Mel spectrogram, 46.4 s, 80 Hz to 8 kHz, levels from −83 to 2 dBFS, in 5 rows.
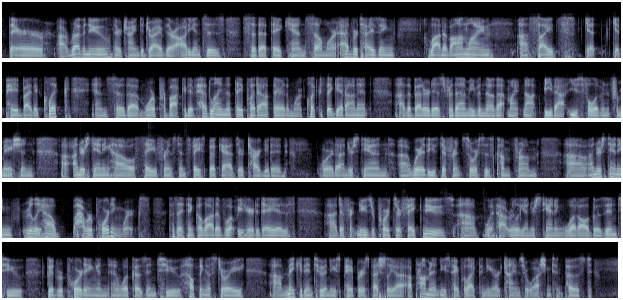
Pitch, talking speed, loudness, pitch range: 100 Hz, 190 wpm, -27 LUFS, 95-105 Hz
